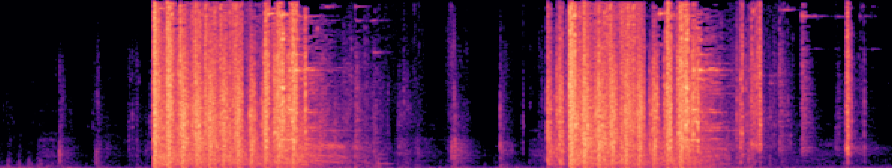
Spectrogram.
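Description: A rifle fires in rapid bursts, ringing loudly indoors.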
